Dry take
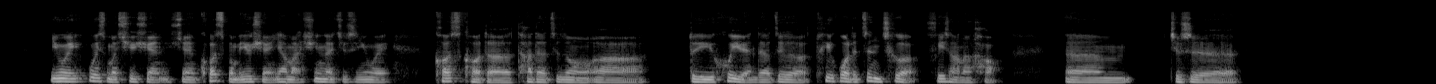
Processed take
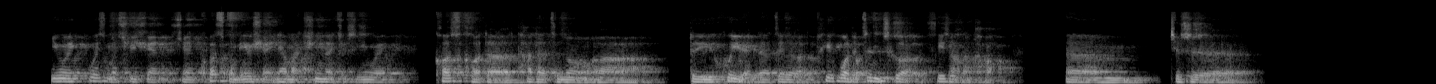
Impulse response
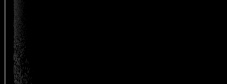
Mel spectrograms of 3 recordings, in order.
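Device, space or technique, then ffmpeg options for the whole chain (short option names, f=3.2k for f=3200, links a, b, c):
speakerphone in a meeting room: -filter_complex "[1:a]atrim=start_sample=2205[a];[0:a][a]afir=irnorm=-1:irlink=0,asplit=2[b][c];[c]adelay=120,highpass=300,lowpass=3.4k,asoftclip=type=hard:threshold=-23.5dB,volume=-22dB[d];[b][d]amix=inputs=2:normalize=0,dynaudnorm=f=170:g=21:m=3.5dB,agate=range=-36dB:threshold=-48dB:ratio=16:detection=peak" -ar 48000 -c:a libopus -b:a 16k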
